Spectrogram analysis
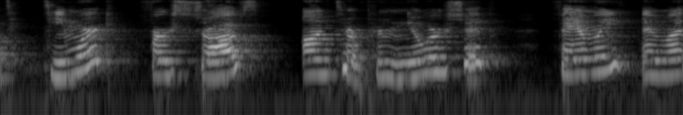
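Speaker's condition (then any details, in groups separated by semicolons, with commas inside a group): Cerebral palsy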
